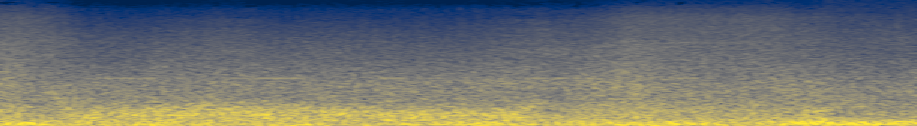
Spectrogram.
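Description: Airflow of paraglider flight buffeting the camera's microphone: a loud, steady, low rumbling wind noise, with a little more hiss about four seconds in.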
